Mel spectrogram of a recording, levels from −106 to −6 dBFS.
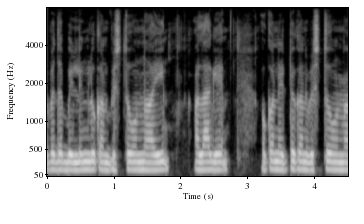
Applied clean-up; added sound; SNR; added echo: none; none; none; none.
